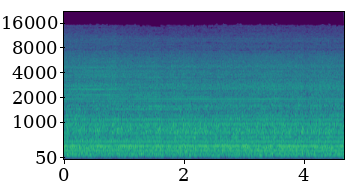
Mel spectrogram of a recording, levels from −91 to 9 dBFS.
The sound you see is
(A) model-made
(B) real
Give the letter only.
A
